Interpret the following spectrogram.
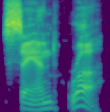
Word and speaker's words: Sandra: It's like the beach, sand, Ra. Well, to save people from typing it later or tweeting it or whatever, it's pronounced like it's spelled, David. So just Sandra.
